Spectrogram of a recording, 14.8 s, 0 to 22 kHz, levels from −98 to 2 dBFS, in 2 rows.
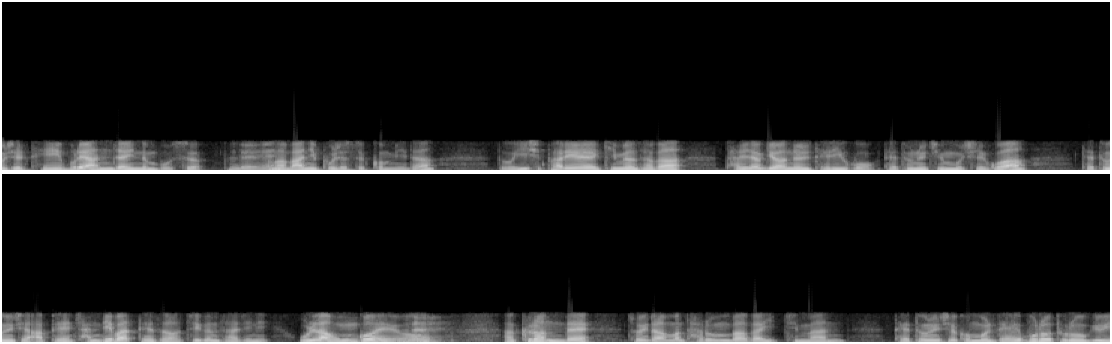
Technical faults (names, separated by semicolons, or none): none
